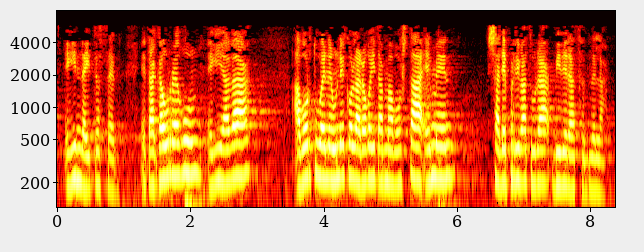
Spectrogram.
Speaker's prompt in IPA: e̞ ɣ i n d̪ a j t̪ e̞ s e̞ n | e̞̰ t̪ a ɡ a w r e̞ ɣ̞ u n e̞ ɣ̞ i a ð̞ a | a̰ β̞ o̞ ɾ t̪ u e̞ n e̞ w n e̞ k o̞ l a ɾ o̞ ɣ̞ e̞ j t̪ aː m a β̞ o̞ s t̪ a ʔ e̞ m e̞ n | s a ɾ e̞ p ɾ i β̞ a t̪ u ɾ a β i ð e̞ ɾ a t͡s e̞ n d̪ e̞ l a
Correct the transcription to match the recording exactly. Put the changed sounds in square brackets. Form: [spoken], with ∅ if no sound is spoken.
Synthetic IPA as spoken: e̞ ɣ i n d̪ a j t̪ e̞ s e̞ n | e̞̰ t̪ a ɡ a w r e̞ ɣ̞ u n e̞ ɣ̞ i a ð̞ a | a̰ β̞ o̞ ɾ t̪ u e̞ n e̞ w n e̞ k o̞ l a ɾ o̞ ɣ̞ e̞ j t̪ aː m a β̞ o̞ s t̪ a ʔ e̞ m e̞ n | s a ɾ e̞ p ɾ i β̞ a t̪ u ɾ a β i ð e̞ ɾ a t͡s e̞ n d̪ e̞ l a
